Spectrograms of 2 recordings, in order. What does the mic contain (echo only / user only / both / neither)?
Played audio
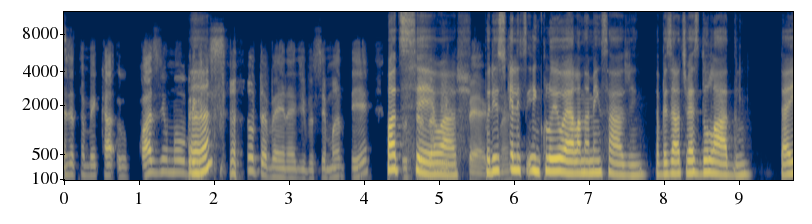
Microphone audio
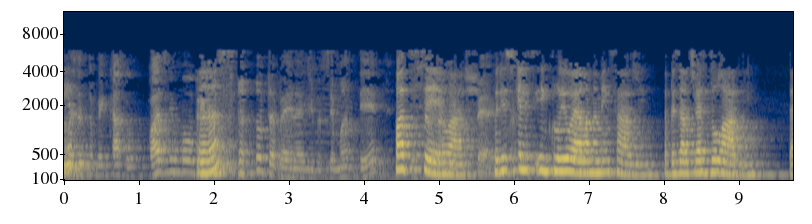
echo only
